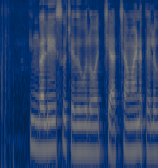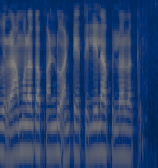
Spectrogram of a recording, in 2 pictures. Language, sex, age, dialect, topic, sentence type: Telugu, male, 18-24, Southern, agriculture, statement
